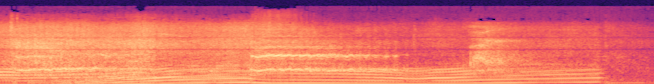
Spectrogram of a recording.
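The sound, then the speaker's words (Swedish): A Lotus Esprit sports car, driven by Bond in a Bond film scene, roars off at full throttle from a parking lot in first gear, its engine climbing through the revs while the tires squeal, loud for several seconds before fading slightly at the end. “Men Bond kliver in i bilen tillsammans med sin ryska kvinnliga agentkollega Anja, lägger i ettan och drar fullt från parkeringen till Qs stora förfäran.”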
